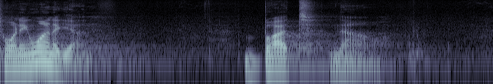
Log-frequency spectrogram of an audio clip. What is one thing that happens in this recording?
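An older man speaks with emphasis through a microphone, pausing between phrases.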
